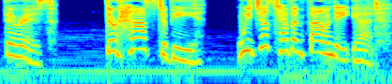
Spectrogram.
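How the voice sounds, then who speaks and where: A blunt, sharp-minded young girl in a video game. The voice is high and intense, worried and insistent, with music faintly behind. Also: very animated, a little slow, heavily acted. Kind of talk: voice acting in an English video game cutscene.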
